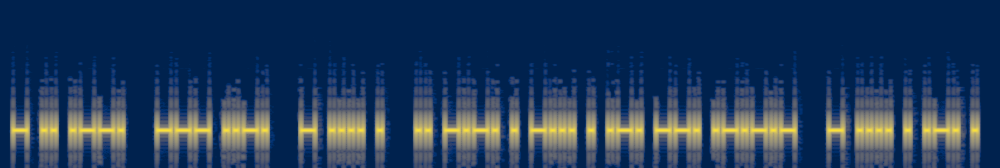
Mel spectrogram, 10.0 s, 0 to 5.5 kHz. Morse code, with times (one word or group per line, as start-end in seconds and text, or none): 0.2-1.3 TIP
1.6-2.7 OF
3.0-3.9 THE
4.2-8.0 ICEBERG.
8.3-9.8 THERE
